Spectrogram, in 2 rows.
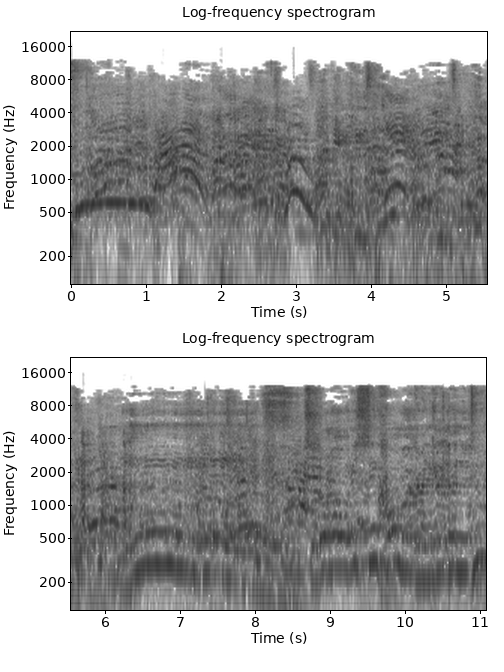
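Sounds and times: man preaching into a microphone: 0:06.8 - 0:11.0.

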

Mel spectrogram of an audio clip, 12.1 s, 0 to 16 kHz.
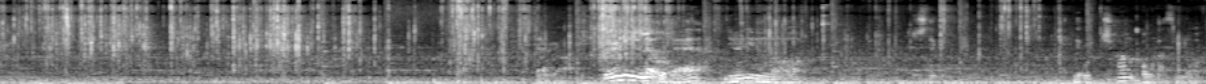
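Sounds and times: plastic bag crinkling: 0:00.0 - 0:10.8.

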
